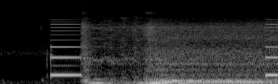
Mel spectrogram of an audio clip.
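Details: 2013 Mercedes-Benz GL 450 with hot-start issue, after replacing crankshaft position sensor: dash chime, engine catches almost instantly and settles to steady idle, no long cranking. Starting fixed.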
